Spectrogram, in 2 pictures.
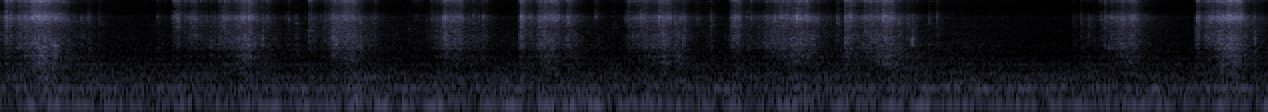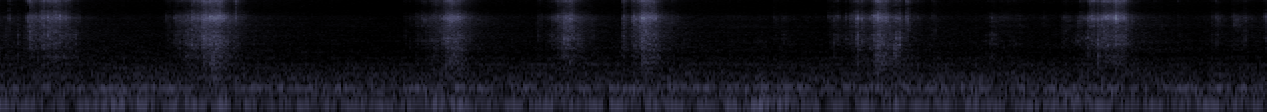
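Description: Tint brush stroking bleach onto a section of hair laid over aluminium foil: quiet, irregular brush swishes and foil crinkles, about one or two a second, over a low steady hum.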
